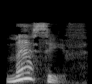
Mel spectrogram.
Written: massif

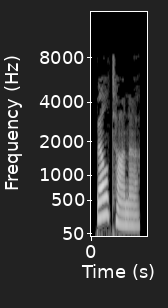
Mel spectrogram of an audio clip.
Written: beltana

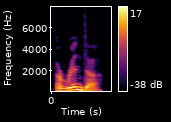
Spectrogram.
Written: orinda

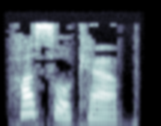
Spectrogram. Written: hustlecap

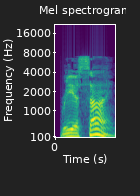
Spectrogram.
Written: reassign

